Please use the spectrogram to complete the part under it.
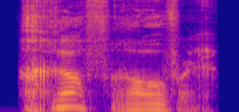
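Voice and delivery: ordinary delivery

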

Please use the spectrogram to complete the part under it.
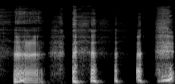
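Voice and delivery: diepe bulderende lach; bulderlach. A narrator's reading. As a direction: barst uit in bulderend gelach. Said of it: "barstte uit in een diep en bulderend gelach". (diep, bulderend gelach)

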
